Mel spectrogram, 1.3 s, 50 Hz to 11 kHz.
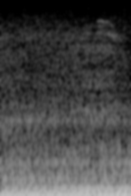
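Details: MK1 Audi TT engine starting after fuel pump and fuel sender refitted to fix wrong fuel gauge readings: deep steady rumble, even firing, no misses or knocks; starts and runs smoothly.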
